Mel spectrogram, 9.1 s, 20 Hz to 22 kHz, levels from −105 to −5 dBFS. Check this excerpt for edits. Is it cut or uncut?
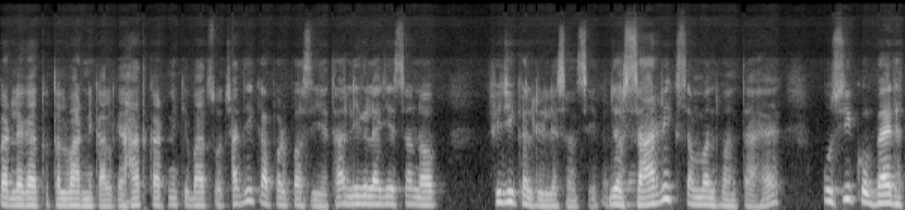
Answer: cut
